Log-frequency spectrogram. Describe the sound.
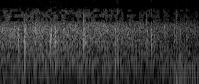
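Faint applause in a hall after a speech by José María Aznar, a low continuous patter of many hands with a few sharper individual claps standing out.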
